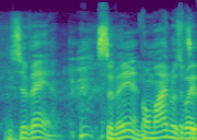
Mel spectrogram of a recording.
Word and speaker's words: Sauvan: Sauvan. Ooh, Nothing, there you go. nothing like you, Okay. like a Frenchman Or would he say just it. said, yeah. Right. Sauvan.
